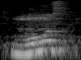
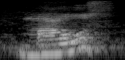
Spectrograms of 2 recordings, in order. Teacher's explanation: the long back vowel oo became diphthong ow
